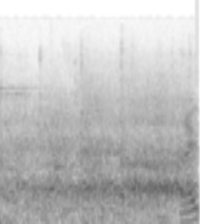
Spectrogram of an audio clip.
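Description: Football stadium crowd noise heard through a TV broadcast: a steady din that swells slightly, with a man's voice coming in near the end.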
